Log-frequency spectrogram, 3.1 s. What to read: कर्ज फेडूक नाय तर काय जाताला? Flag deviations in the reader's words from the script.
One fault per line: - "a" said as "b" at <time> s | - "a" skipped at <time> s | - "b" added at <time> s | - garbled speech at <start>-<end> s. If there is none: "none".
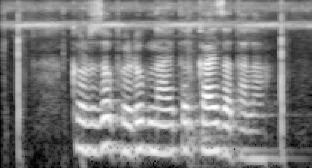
none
